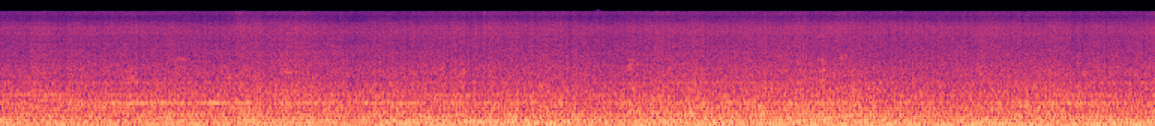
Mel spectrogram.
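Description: A boat's engine drones steadily underway, heard from on board, over a constant rush of noise from wind and water, with a faint steady whine.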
